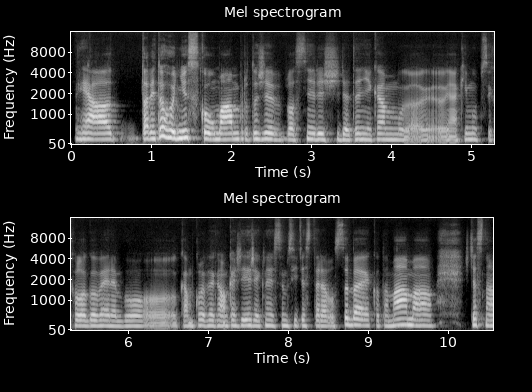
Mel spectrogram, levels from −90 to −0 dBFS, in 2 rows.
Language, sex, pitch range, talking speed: Czech, female, 170-190 Hz, 160 wpm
